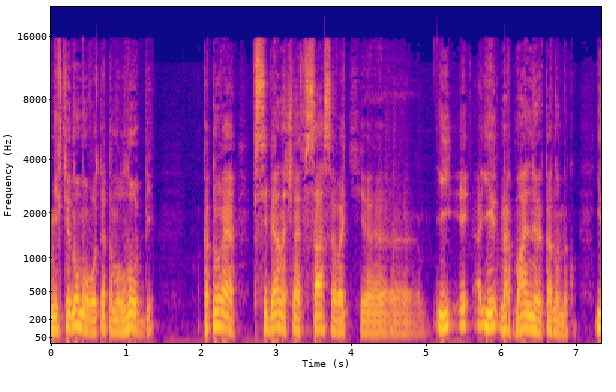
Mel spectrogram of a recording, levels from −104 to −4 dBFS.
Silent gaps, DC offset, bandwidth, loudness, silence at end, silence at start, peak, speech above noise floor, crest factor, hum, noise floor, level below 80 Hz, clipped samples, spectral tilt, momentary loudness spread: none; under 0.1%; 16.5 kHz; -20 LUFS; 0 s; 0 s; -2 dBFS; 40 dB; 18 dB; none; -60 dBFS; -46 dBFS; under 0.1%; -5.5 dB/octave; 11 LU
